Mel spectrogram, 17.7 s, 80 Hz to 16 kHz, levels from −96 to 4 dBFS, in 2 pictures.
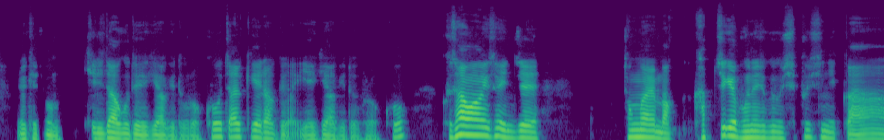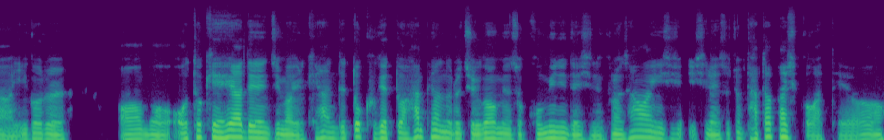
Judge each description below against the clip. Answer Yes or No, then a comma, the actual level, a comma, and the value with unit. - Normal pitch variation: No, wide, 5.8 semitones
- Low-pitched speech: Yes, low, 105 Hz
